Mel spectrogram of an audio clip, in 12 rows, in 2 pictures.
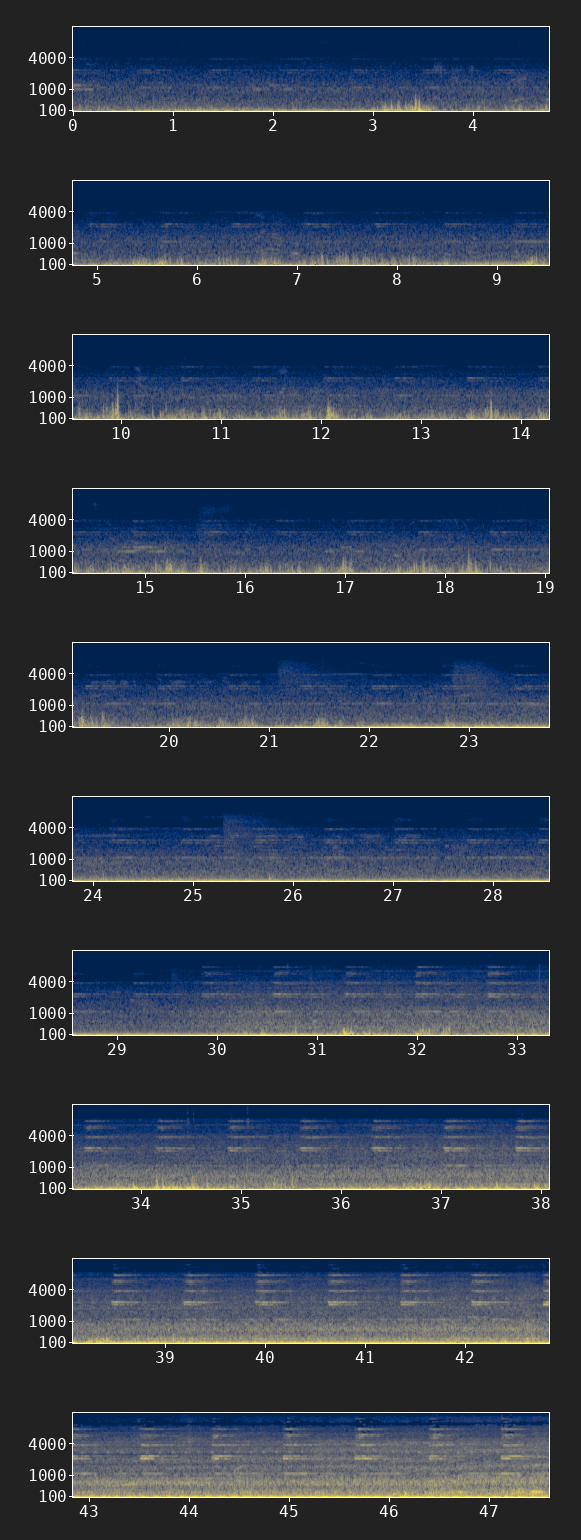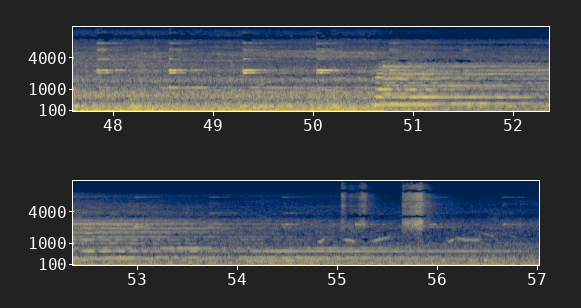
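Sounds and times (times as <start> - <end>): diesel locomotives rumbling: 0.0 - 57.0
locomotive bell ringing: 23.4 - 57.0
multi-note train horn: 48.7 - 57.0.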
